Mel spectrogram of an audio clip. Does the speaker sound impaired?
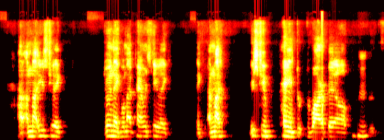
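Yes: Down syndrome; gave TEDx talk.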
